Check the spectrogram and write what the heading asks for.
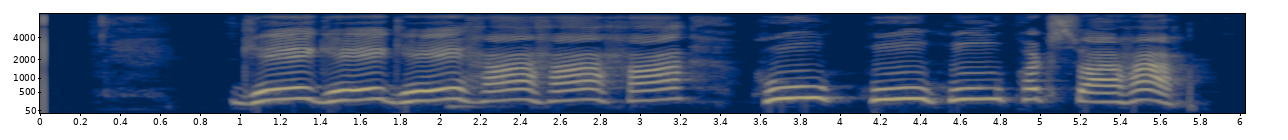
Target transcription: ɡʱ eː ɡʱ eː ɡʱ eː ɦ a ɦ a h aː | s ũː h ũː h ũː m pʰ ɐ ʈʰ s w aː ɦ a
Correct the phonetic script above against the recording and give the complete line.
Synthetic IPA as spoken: ɡʱ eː ɡʱ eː ɡʱ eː ɦ a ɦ a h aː | h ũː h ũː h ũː m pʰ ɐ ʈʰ s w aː ɦ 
